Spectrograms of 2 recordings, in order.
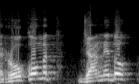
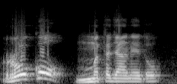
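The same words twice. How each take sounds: First: "रोको मत" as one quick unit, then "जाने दो"; pause after मत. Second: Slow "रोको" set apart, then "मत जाने दो" together; pause after रोको. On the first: Teacher contrasting two readings, break after "मत". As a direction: join "रोको" to "मत", split before "जाने दो". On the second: Teacher contrasting two readings, break after "रोको". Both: Shown as a demonstration. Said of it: "अब ये दोनों बातें हैं".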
